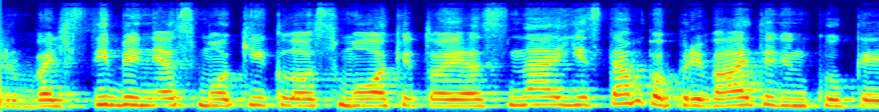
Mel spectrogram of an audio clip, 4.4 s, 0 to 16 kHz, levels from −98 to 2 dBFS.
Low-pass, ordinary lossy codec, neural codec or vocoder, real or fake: 14.4 kHz; MP3, 96 kbps; none; real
